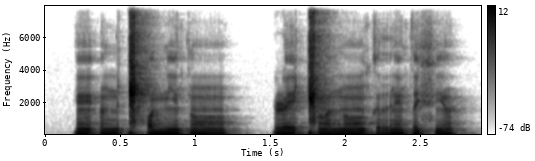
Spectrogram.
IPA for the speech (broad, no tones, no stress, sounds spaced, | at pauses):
ẽ ʔ ə̃ n̪ ə ǁʰ ɔ mʲ ẽ t õː | ɭ e ǁ õ ə̯ n̪ õː k ə r ẽ t̪ æ fʲ ə̃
